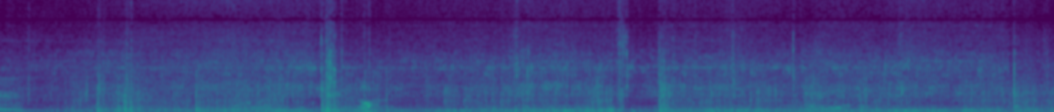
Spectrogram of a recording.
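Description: Mountain bike rolling fast down a dirt trail: steady tyre and wind noise, with a few sharp knocks and rattles as the bike hits bumps and roots.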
